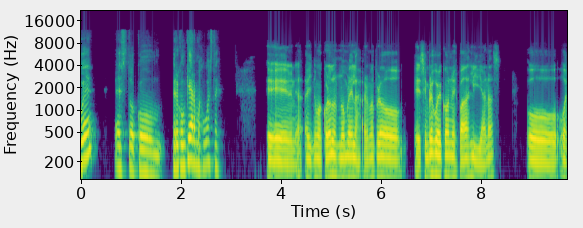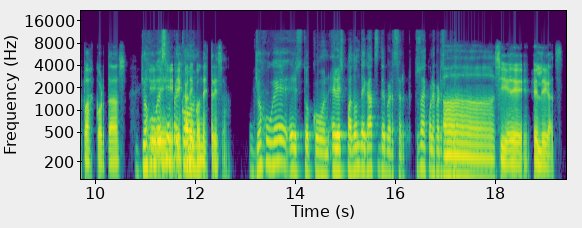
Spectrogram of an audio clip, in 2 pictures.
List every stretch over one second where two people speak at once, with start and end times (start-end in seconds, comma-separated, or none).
11.0-12.2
